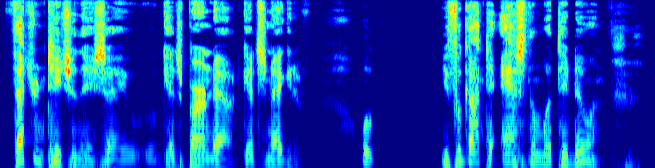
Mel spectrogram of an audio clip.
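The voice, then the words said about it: Georgia regional accent. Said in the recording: “As for the accent, I've been in Georgia for over 30 years. I can't get rid of it.”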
